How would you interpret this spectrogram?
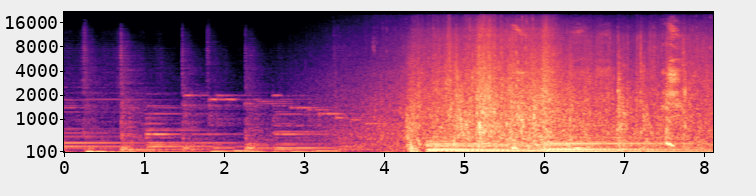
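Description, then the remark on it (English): Gentle tonal music plays at first, then a sudden loud rush of ocean waves surges in and keeps churning, a steady roaring wash of water over the fading music. “Tide! Pulled me away. Head above water.”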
